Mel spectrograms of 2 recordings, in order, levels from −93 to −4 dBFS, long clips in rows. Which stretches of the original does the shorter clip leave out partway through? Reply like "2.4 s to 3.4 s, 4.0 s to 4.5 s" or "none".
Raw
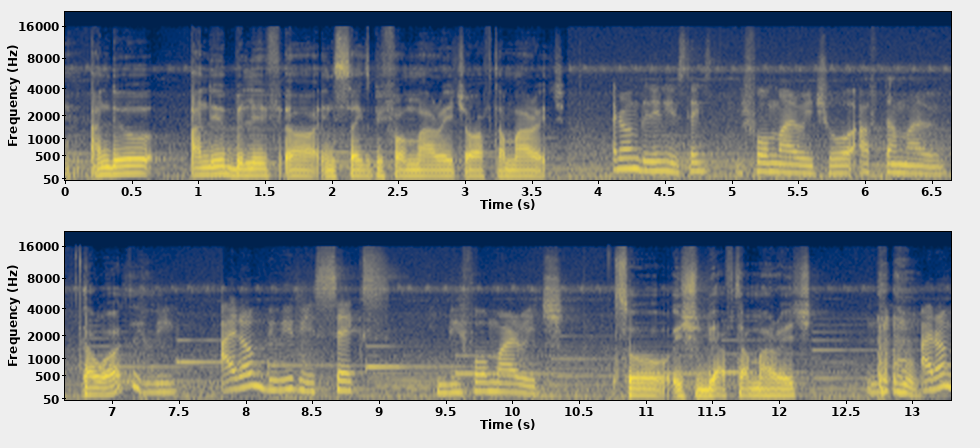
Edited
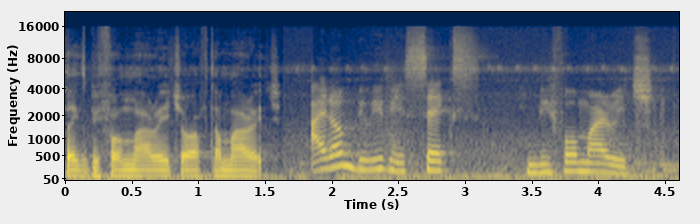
3.8 s to 7.6 s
